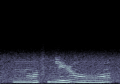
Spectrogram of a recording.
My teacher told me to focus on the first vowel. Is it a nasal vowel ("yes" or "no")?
yes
